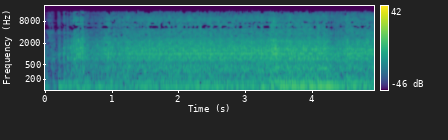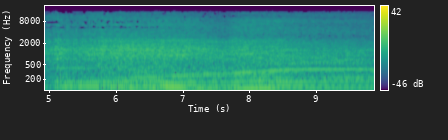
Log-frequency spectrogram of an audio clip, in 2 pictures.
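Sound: tractor engine running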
